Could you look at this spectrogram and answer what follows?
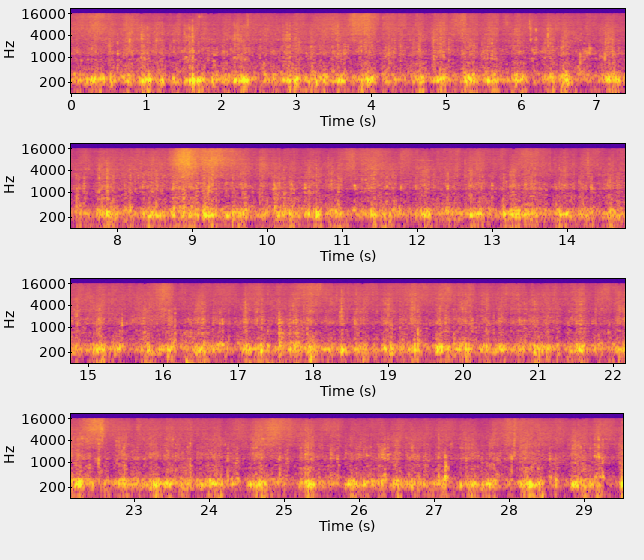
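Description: Ponies eating hay at a feeding rack: steady chewing and grinding with the rustle of hay being pulled, and a few louder rustles now and then.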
